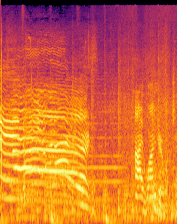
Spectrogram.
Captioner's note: campers cheering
